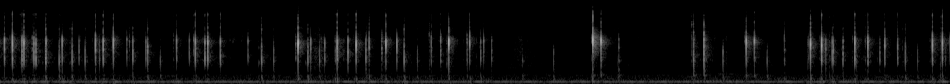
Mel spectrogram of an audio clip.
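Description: Fingertips of both hands type fast on a compact mechanical keyboard with a black case and white and pink plastic keycaps, resting on a desk mat. About 48 short, bright clacks come in quick bursts, with brief pauses between runs, over a faint steady low hum. Each keystroke is crisp and dies away almost instantly, with most of its energy in the upper range around 3 kHz.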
